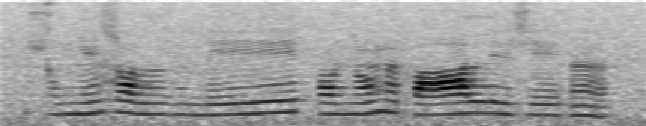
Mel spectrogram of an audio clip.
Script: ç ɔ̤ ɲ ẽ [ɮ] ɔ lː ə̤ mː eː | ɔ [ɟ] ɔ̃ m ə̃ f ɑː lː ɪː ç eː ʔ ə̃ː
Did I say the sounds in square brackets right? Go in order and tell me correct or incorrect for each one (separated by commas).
correct, incorrect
